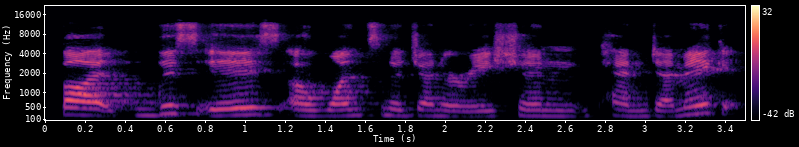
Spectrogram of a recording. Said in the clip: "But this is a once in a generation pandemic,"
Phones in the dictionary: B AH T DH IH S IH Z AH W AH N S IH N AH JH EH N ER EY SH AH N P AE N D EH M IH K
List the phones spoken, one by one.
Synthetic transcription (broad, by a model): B AH T DH IH S IH Z AH W AH N S IH N AH JH EH N ER EY SH AH N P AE N D EH M IH K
